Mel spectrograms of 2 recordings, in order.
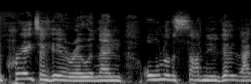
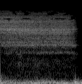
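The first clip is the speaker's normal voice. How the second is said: a hushed unvoiced shh; shushing whisper; 5 dB quieter than usual. Informant hushing the journalist, whispered shh. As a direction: hush him with a breathy shh. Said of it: "said Sore Throat".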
